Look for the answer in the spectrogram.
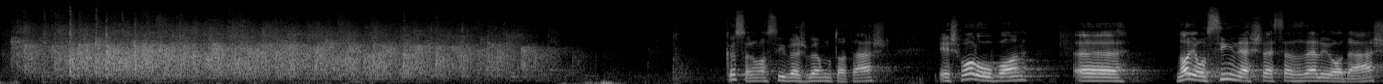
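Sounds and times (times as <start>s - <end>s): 
audience applause: 0.0s - 5.9s
speech: 7.3s - 13.8s.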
